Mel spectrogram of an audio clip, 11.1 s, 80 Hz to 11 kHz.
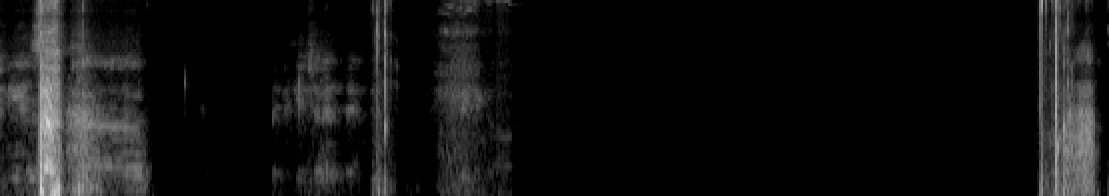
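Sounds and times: person clearing throat: 0.4s - 1.0s.

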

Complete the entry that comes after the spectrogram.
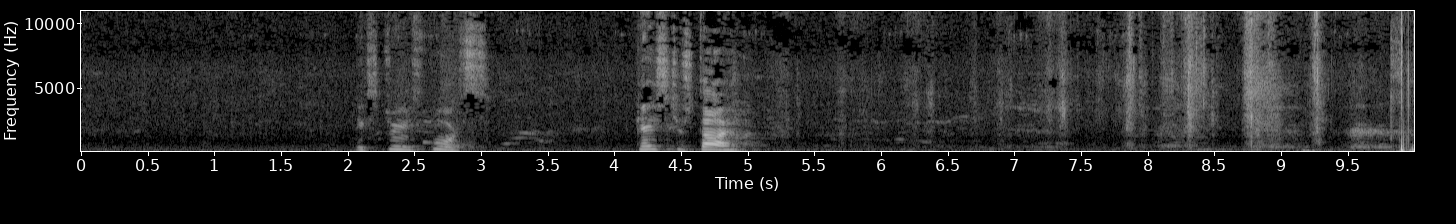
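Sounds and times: soft footsteps on wet grass: 4.1s - 10.0s.

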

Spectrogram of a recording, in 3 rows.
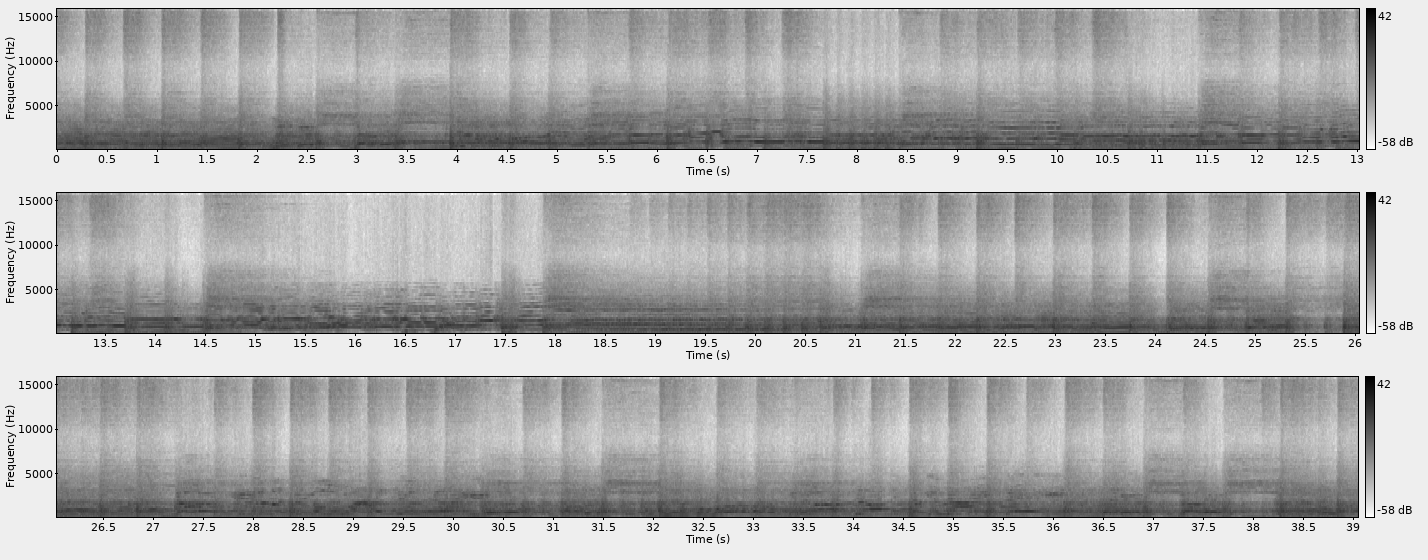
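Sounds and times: rock band playing: 0.0s - 39.0s.

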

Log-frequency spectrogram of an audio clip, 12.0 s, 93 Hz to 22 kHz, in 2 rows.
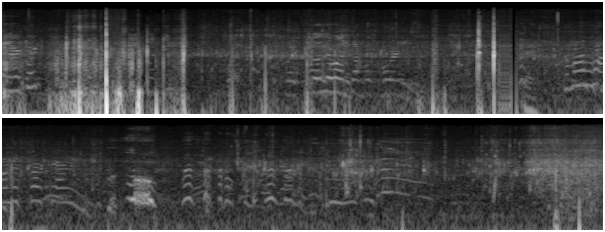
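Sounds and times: pool water splashing: 0.0s - 12.0s.

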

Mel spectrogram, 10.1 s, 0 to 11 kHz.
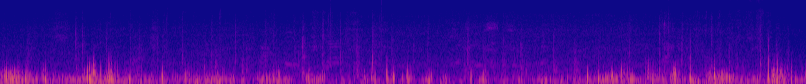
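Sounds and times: quick footsteps: 0.0s - 10.0s
faint voices: 0.6s - 10.0s.

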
